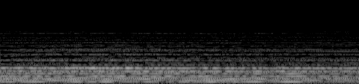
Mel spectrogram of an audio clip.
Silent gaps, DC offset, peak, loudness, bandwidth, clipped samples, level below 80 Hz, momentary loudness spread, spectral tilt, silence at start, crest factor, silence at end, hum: none; under 0.1%; -18 dBFS; -32 LUFS; 4.8 kHz; under 0.1%; -60 dBFS; 3 LU; -8 dB/octave; 0 s; 12 dB; 0 s; none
